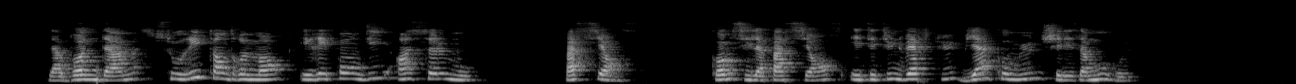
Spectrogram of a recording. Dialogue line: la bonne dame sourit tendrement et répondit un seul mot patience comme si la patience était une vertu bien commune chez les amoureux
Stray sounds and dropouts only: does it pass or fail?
pass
